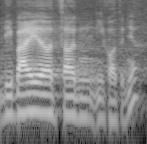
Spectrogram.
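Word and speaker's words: Leviathan: 아 이게 영어식으로 읽금 리바이어던이거든요.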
